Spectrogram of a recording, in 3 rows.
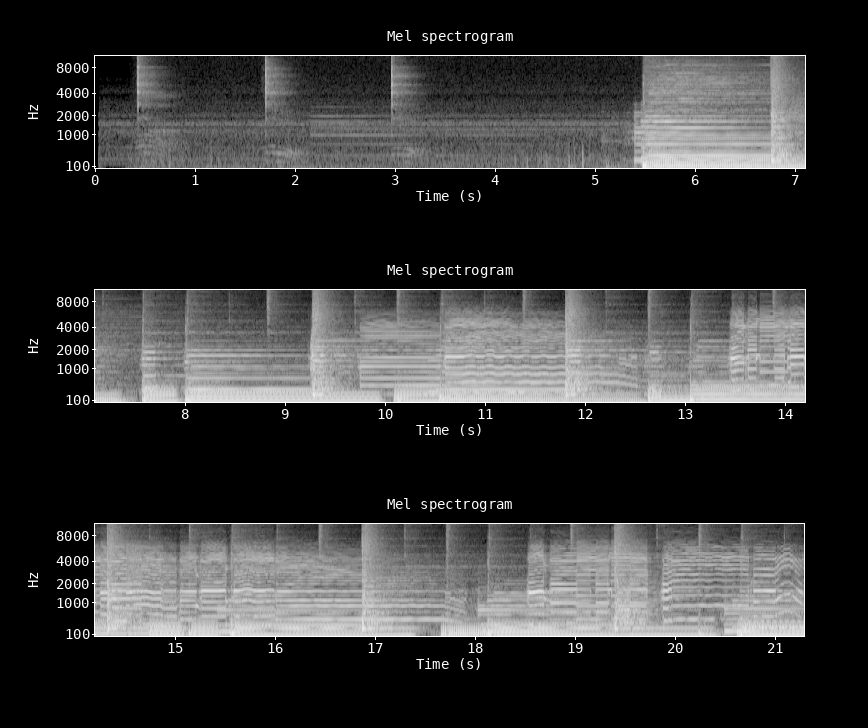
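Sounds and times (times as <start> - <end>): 
Nocaster guitar on bridge pickup: 4.5 - 21.2.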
